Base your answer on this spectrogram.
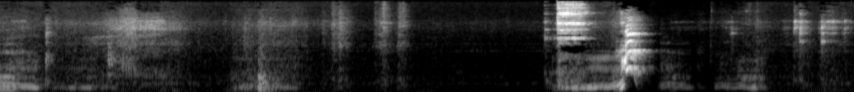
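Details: Chihuahua indoors demanding to be petted gives short nasal whines and yelps in uneven bursts, with a louder whining outburst midway and quieter whimpers after, amid soft rustling.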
